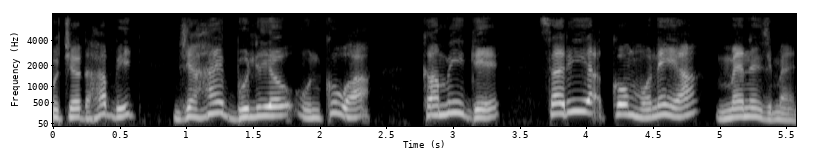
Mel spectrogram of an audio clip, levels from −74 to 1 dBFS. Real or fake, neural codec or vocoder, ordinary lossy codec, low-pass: fake; codec, 16 kHz in and 24 kHz out, 2.2 kbps, FireRedTTS-2 codec; AAC, 48 kbps; 7.2 kHz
